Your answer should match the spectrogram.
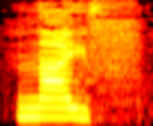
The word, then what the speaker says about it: knife: K is silent when it comes before N. For example, no, knock, knife, night, knowledge.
